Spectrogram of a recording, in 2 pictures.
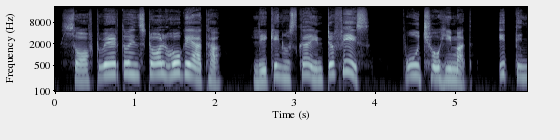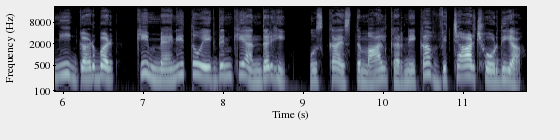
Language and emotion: Hindi, disgusted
